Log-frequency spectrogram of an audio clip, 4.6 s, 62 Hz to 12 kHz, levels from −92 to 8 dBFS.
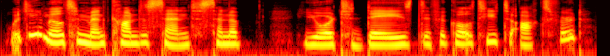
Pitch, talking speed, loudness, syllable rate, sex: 205 Hz, 185 wpm, -17 LUFS, 5.3 syllables/s, female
